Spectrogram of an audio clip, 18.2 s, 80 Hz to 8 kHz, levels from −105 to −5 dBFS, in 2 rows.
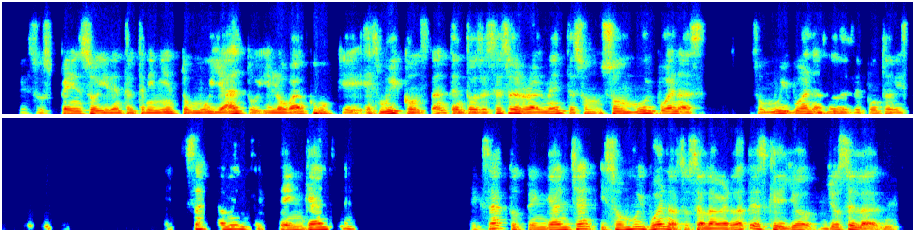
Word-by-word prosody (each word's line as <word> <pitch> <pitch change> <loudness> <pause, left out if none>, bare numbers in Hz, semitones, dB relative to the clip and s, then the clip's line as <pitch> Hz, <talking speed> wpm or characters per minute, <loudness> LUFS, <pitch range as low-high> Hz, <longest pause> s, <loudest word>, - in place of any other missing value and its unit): de 110 0 -23
suspenso 120 +5 -1
y 105 - 0
de 100 - +2
entretenimiento 95 +4 0
muy 105 +3 0
alto, 135 -4 +2
y 90 - -7
lo 95 -1 +2
van 115 +6 +1
como 115 -6 +2
que 95 -2 -7
es 100 +2 -4
muy 145 +6 +5
constante. 110 - -3
Entonces, 110 -1 -1
eso 140 +3 +3
es 130 - +4
realmente 115 +6 0
son 110 0 -5
son 125 -3 +1
muy 135 +7 +2
buenas 130 -4 -1 0.4
son 110 - -9
muy 135 +5 +1
buenas, 125 -7 0
¿no? 120 - -2
Desde 105 -3 -4
el 100 - -15
punto 115 +2 -5
de - - -2
vista 105 0 -11 0.4
que - - -11 1.3
Exactamente, 155 -2 -2
te 120 - 0
enganchan 140 +9 +1 1.1
Exacto, 145 -1 -5
te 120 - -6
enganchan 135 +9 0
y 120 - -7
son 130 +4 +1
muy 165 +2 +2
buenas, 145 -7 +2
o - - -7
sea, 115 +2 +3
la 115 -1 +3
verdad 120 +7 +1
es 175 -6 +1
que 125 -5 +2
yo 130 +1 0
yo 120 +7 -2
se 140 +2 +3
la 120 - +1
mm, - - -9
120 Hz, 180 wpm, -22 LUFS, 110-140 Hz, 1.3 s, muy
